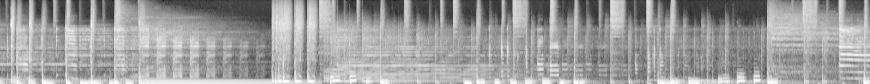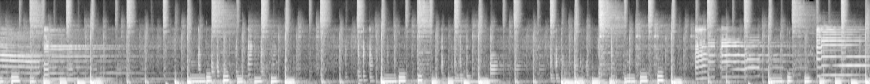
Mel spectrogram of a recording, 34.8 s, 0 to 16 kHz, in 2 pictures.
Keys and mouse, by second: 3.3 e, 6.5-10.6 middle drag, 12.7 shift+d, 17.3-19.1 middle drag, 18.1 e, 20.1 click, 21.3-24.1 drag, 24.5-25.8 middle drag, 25.1 z, 26.7 ctrl+r, 29.0 s, 33.3-34.8 drag.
